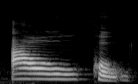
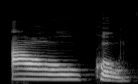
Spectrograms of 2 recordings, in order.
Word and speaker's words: álcool: sílabas é pronunciada como álcool álcool nós não pronunciamos o l foneticamente não há letra L nesta palavra álcool álcool vamos ver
